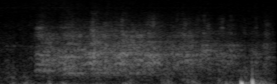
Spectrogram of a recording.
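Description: A soft, diffuse wash of audience noise from the crowd, followed near the end by a couple of short, low thumps.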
